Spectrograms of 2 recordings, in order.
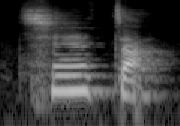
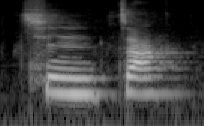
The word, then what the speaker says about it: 진짜: 진짜. So it's more tensed up version of 지, and it's more high pitched, just like every other final consonant, right? 진짜. Really. 진짜.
